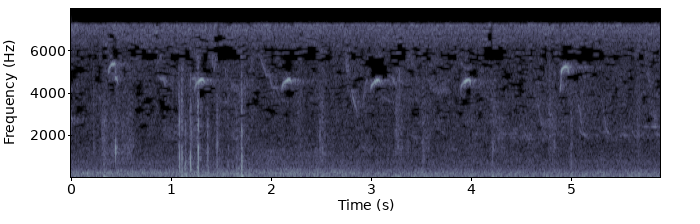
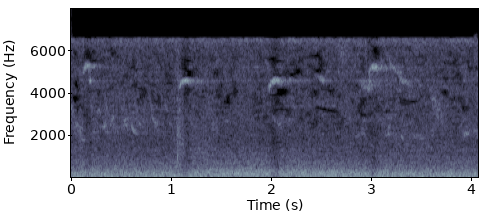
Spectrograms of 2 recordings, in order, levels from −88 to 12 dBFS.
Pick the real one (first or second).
first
